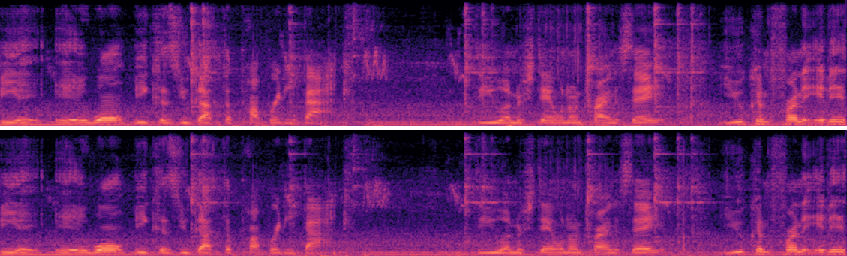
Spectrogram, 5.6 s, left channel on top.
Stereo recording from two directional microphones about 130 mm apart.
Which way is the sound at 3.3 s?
70° left (ahead or behind).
